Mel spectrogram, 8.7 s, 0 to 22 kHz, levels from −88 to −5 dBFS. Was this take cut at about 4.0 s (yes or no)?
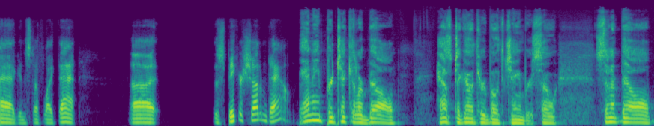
yes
